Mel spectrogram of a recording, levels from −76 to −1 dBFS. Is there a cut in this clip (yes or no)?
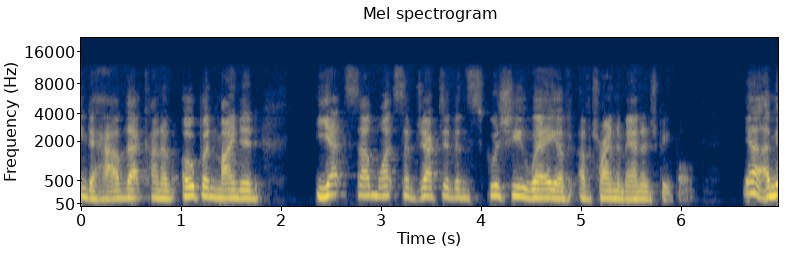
no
